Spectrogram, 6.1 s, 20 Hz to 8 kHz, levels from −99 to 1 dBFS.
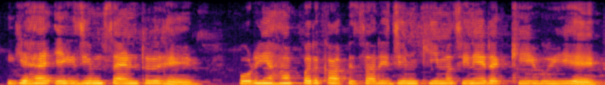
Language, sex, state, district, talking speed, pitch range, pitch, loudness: Hindi, female, Uttar Pradesh, Saharanpur, 160 wpm, 215-225 Hz, 220 Hz, -16 LUFS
